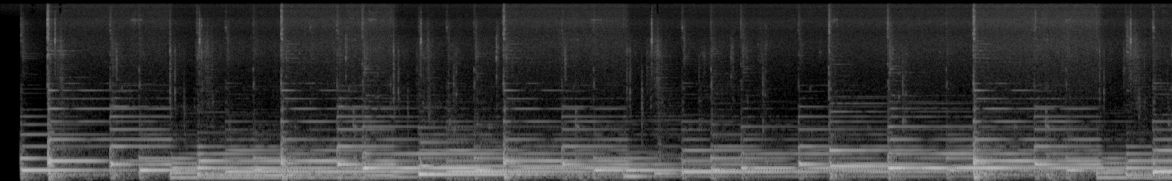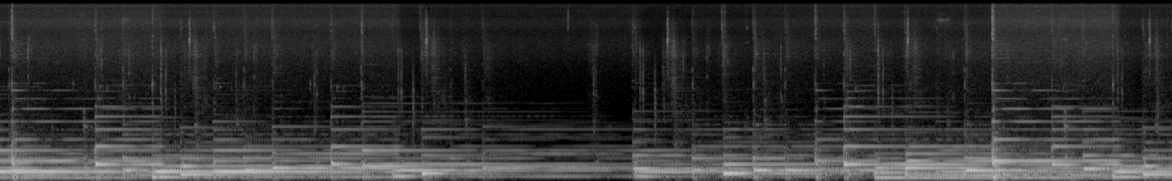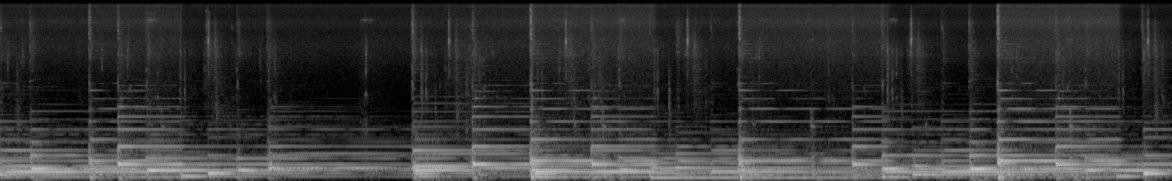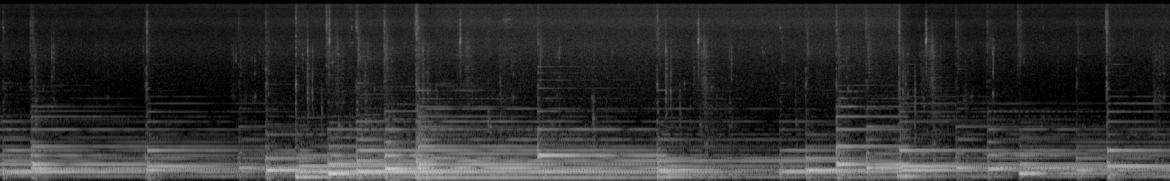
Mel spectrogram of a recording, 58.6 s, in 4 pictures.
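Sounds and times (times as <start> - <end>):
piano: 0.0 - 58.5.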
